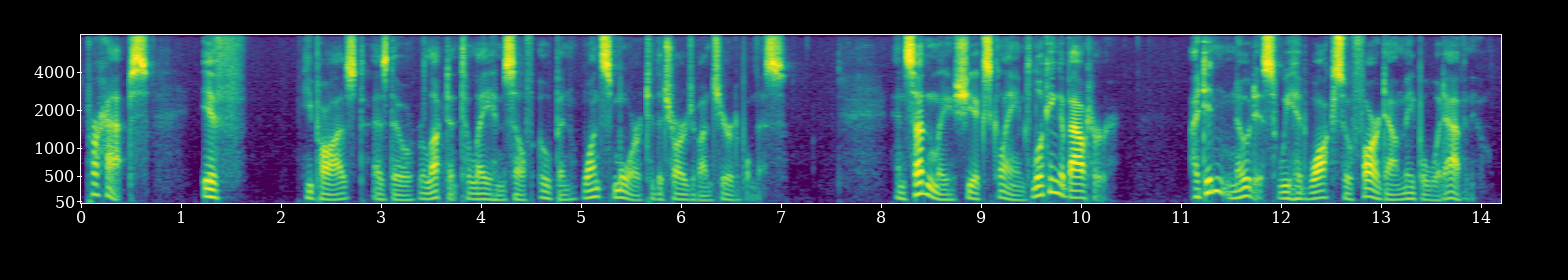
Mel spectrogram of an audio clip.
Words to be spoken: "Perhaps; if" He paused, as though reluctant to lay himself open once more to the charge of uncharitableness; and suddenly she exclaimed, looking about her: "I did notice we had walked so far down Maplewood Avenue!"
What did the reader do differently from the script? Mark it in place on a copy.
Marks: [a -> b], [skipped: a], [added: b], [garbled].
"Perhaps; if" He paused, as though reluctant to lay himself open once more to the charge of uncharitableness; and suddenly she exclaimed, looking about her: "I [did -> didn't] notice we had walked so far down Maplewood Avenue!"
